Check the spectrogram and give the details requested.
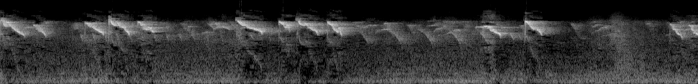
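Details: Daput white-eye singing energetically in 'ngalas' style, used as a lure to get silent white-eyes singing: rapid bursts of thin, very high chirps and downslurred twitters, in phrases of about a second separated by short pauses.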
